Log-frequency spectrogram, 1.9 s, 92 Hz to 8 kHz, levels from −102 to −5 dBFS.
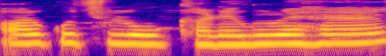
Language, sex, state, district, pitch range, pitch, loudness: Hindi, female, Uttar Pradesh, Budaun, 245-260 Hz, 255 Hz, -16 LUFS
